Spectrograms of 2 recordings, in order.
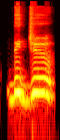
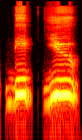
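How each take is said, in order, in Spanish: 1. La d y la y se unen en un sonido 'j'. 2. Los sonidos d e y se mantienen separados. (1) "se haría como el, el affricate, sonaría ahí" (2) "en vez de decir did you"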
